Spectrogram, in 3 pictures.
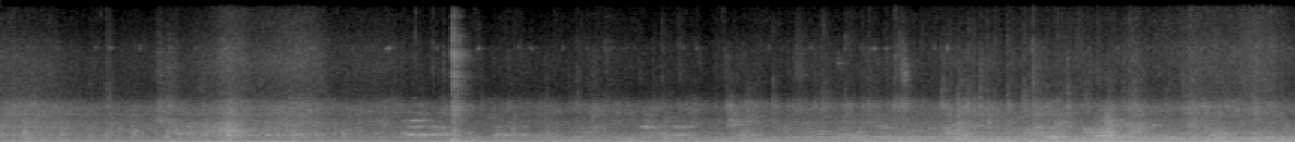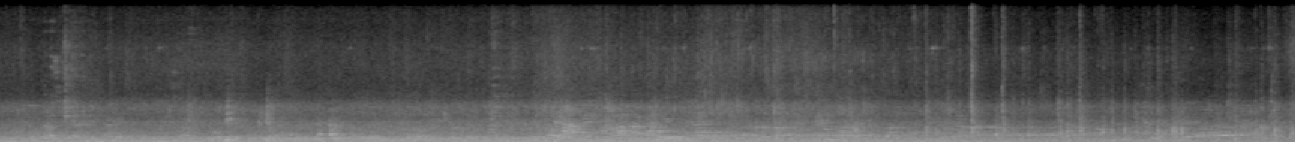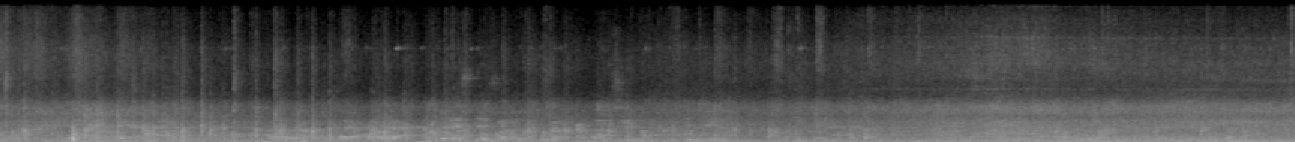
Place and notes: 鹽埕區新樂街, Yancheng Dist., Kaohsiung City - Market area
Walking in the alley, Market area, Old shopping street, Traffic sound, Rain sound
Yancheng District, Kaohsiung City, Taiwan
